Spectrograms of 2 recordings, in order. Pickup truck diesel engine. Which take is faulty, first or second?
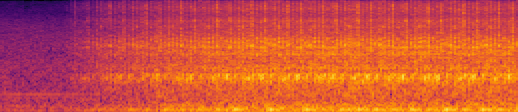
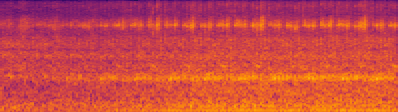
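second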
